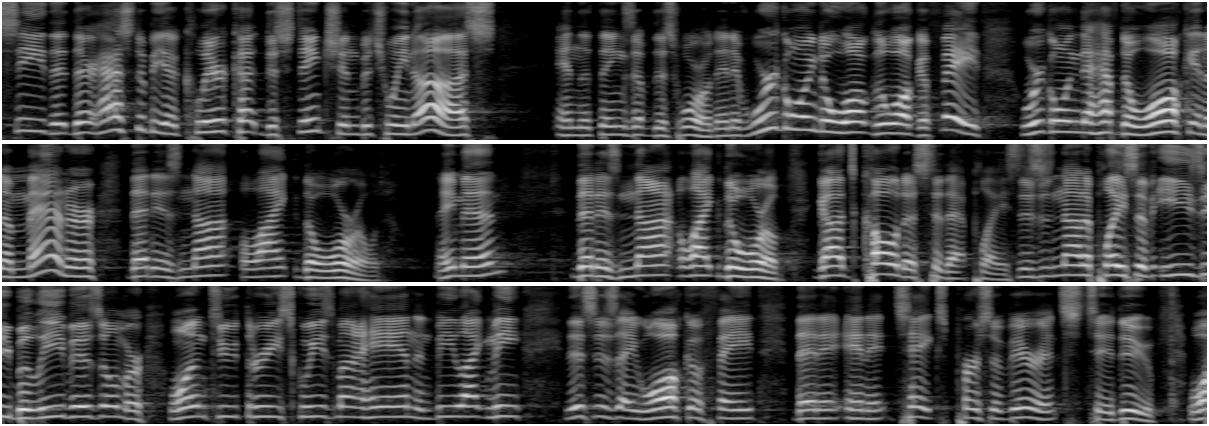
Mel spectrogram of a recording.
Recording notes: Preached at Gospel Lighthouse in Bossier City, La.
